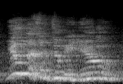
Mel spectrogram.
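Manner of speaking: loud, high-pitched telling-off; scolding Peter. Retold or imitated. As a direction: play an indignant Peter rebuking his master. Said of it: "Peter finds that is appropriate is he pulls".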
